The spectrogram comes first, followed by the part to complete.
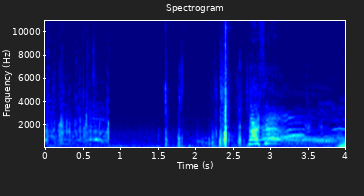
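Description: A cricket bat striking the ball once, a single sharp crack about two and a half seconds in, with faint crowd voices around it.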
